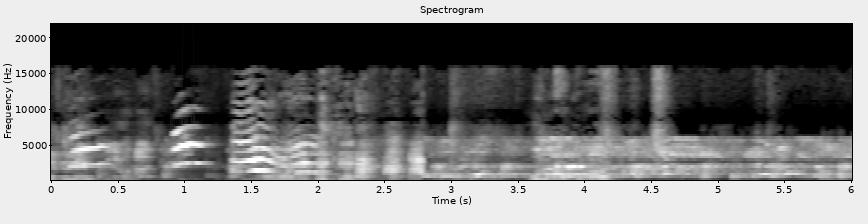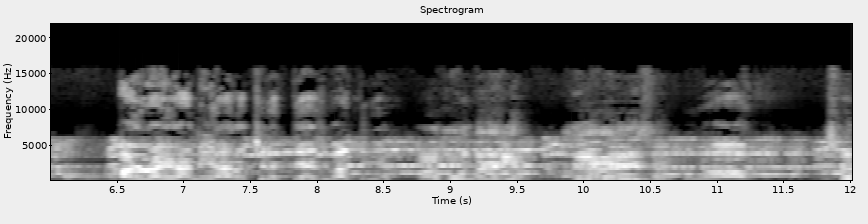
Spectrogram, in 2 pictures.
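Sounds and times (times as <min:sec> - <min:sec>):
pet whining: 0:00.0 - 0:02.1.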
